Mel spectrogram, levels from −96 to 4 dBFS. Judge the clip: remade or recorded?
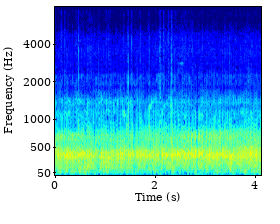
remade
